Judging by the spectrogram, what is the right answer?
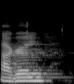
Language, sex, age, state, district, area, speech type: Bodo, male, 45-60, Assam, Chirang, rural, read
